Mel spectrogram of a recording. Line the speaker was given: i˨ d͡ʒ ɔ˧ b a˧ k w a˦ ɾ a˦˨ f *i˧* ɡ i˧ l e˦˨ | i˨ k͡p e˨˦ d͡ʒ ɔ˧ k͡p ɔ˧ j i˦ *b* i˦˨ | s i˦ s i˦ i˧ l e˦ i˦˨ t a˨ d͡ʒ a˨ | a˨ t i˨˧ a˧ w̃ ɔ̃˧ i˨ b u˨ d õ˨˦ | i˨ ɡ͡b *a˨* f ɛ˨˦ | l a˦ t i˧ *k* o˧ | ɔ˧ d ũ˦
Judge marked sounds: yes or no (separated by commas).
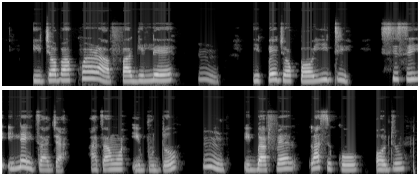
no, no, yes, yes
